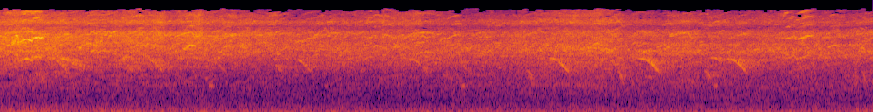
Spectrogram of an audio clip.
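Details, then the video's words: Massed rainbow lorikeets leaving tall Norfolk Pine roosts at Burleigh Heads Beach, South East Queensland, Australia, before sunrise; a steady wash of high shrieks with scattered sharp downslurred squeals standing out above the din. "The noise of Hundreds of Rainbow Lorikeets at Burleigh Heads"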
